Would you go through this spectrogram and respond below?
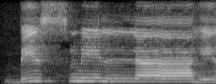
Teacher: لفظ اللہ کا لام کو باریک پڑھیں گے کیونکہ لفظ اللہ کے لام سے پہلے زیر ہے۔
